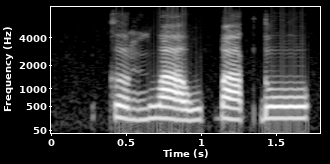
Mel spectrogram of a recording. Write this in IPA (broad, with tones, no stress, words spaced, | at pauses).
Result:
kə˨˩˨ŋwa˨˩˨w ɓa˨˩k̚ɗo˧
